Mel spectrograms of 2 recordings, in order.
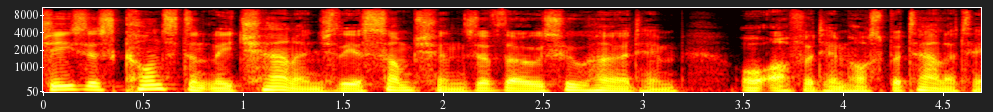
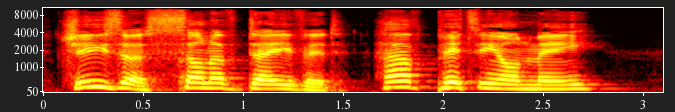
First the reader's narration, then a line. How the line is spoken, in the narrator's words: he continued shouting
